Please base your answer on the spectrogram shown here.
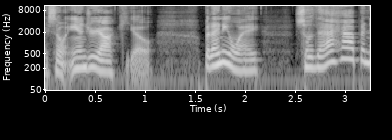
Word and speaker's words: Andreacchio: I know I keep saying his name wrong. I think it's Andreacchio. I think that's how you say it, because I heard the mother say it that way. So Andreacchio.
